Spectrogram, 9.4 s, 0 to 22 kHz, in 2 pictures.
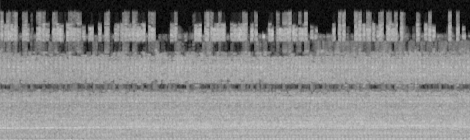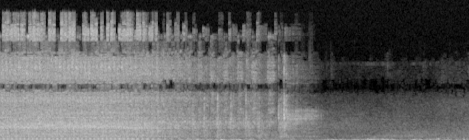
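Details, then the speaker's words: Barn-find 2005 Suzuki GZ250 single with 950 miles, first start after sitting, on starting fluid: thumps along unevenly for about six seconds, then fades and stalls; owner suspects carburetor trouble, needing more choke, or stale fuel. "I think we got some carburetor troubles. That's alright. We heard it run. Need a little bit more choke. Maybe a lot more choke."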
